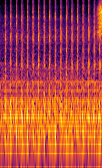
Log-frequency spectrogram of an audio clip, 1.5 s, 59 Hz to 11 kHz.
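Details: Intelect RPW 2 radial shockwave handpiece on skin with gel, intensity being adjusted, patient asked to report tender spots: fast, even, sharp tapping about twelve pulses per second from an internal magnet striking metal.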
